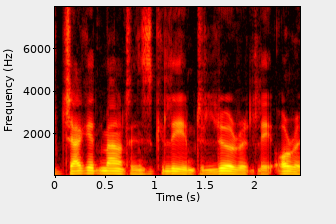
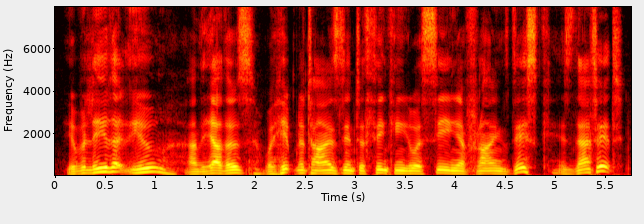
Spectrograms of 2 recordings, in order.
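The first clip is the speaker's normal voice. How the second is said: dry; 5 semitones higher, 5 dB louder than usual. A narrator's reading. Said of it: "the general said dryly".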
